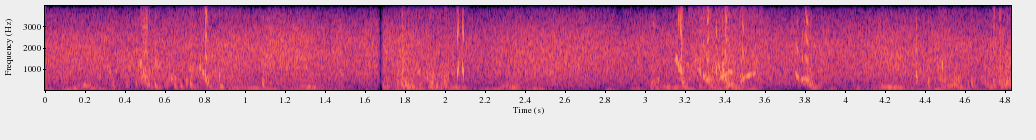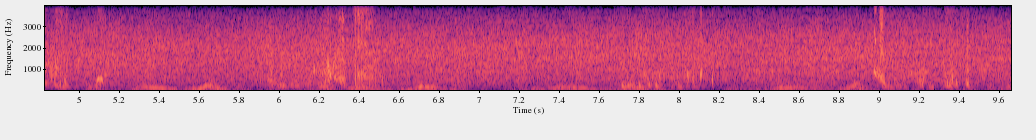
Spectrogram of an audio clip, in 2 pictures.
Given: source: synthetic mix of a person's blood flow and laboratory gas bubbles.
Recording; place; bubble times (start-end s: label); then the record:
Doppler ultrasound of blood flow; precordium
0.30-0.94 s: bubbles
1.06-1.14 s: bubbles
1.68-2.13 s: bubbles
3.01-3.09 s: bubbles
3.12-3.58 s: bubbles
3.73-3.90 s: bubbles
4.32-4.98 s: bubbles
5.03-5.16 s: bubbles
5.92-6.54 s: bubbles
7.68-8.21 s: bubbles
8.94-9.29 s: bubbles
9.31-9.48 s: bubbles
From the record:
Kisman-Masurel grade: 243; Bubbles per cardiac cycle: several, 3 to 8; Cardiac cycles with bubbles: 100%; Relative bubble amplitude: loud (0.450 to 0.775); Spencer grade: 3 (all of the cardiac periods contain showers or single bubble signals, but not dominating or overriding the cardiac motion signals); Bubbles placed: only in the low amplitude regions of the cardiac cycle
